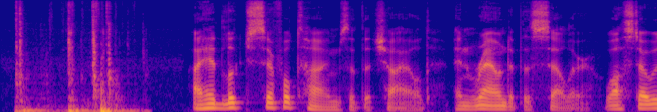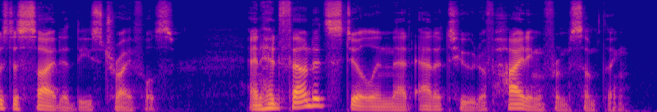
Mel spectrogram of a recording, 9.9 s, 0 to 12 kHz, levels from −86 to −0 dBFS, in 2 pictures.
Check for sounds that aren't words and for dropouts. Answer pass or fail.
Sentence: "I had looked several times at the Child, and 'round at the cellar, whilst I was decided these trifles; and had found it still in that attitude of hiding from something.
fail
